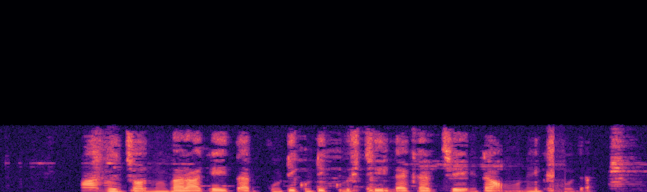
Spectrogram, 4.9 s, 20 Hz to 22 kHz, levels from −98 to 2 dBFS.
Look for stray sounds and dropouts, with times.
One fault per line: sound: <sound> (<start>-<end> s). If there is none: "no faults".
sound: dropout (4.2-4.2 s)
